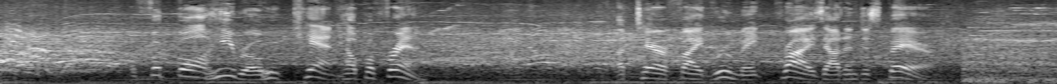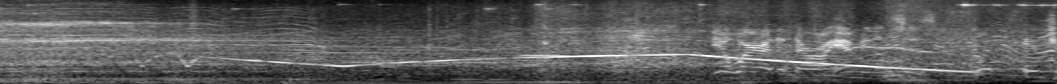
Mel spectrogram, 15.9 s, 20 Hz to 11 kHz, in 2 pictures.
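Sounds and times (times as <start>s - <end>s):
crowd noise: 0.0s - 15.8s
speech: 1.2s - 3.4s, 4.6s - 7.3s, 13.5s - 15.0s
ambulance siren wailing on a football field after a crowd crush: 7.3s - 15.8s.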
